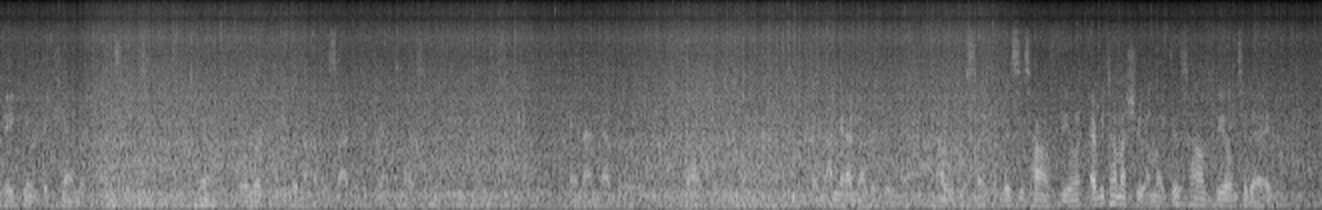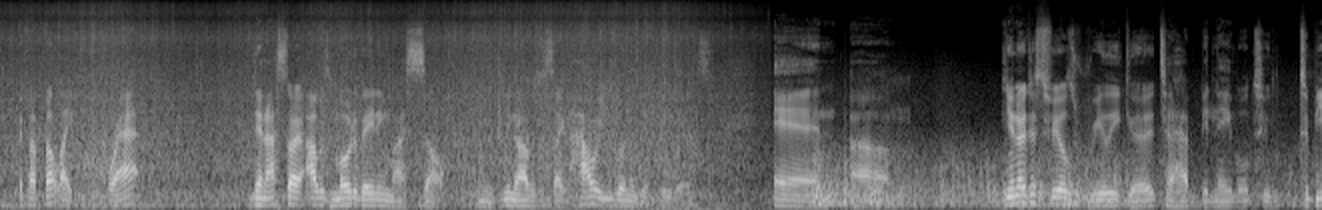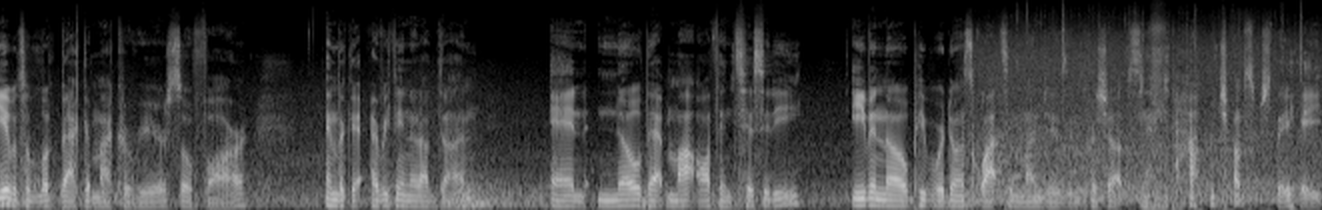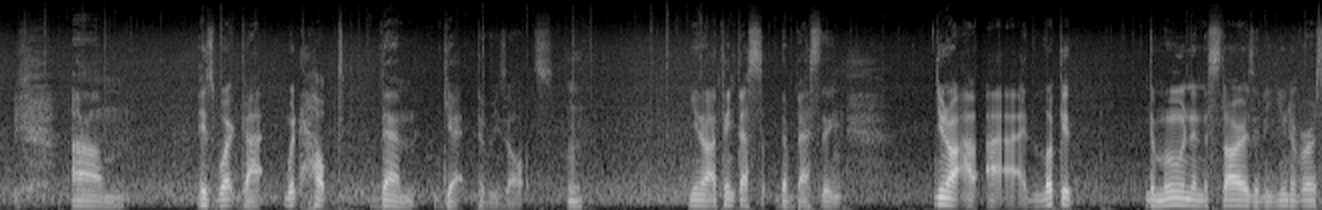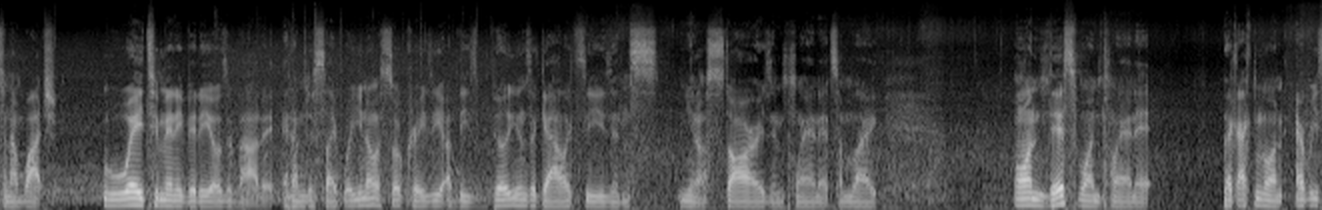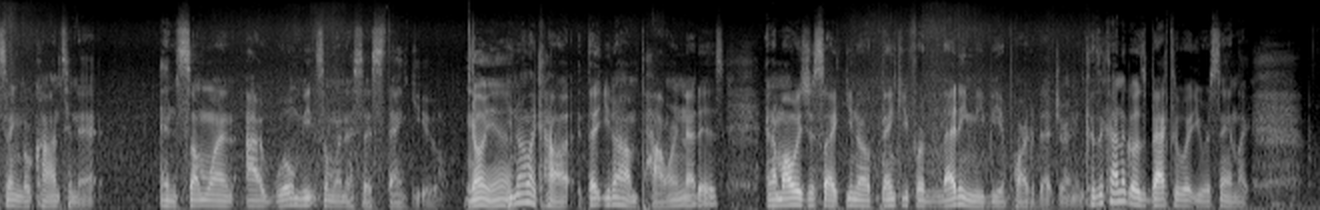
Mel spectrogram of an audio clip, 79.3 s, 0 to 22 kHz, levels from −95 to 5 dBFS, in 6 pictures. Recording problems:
rain or running water; loud; throughout; 6 dB below the speech

